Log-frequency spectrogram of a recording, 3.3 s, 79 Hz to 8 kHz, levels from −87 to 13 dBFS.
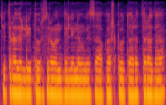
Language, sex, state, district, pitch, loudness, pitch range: Kannada, male, Karnataka, Bidar, 125 Hz, -12 LUFS, 125-130 Hz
